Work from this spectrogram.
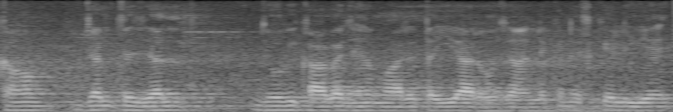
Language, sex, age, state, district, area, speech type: Hindi, male, 30-45, Madhya Pradesh, Hoshangabad, rural, spontaneous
